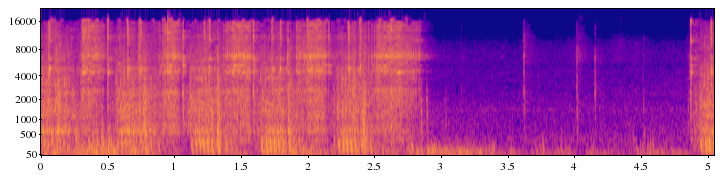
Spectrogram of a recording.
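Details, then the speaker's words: Ryobi RCS4246B chainsaw that idles fine but dies when revved: surges in uneven bursts then stops abruptly; too much fuel, spark plug glossy, flooding. "there's too much fuel when I rev it up because as you did see it was idling just fine until I revved it up and it stopped"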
